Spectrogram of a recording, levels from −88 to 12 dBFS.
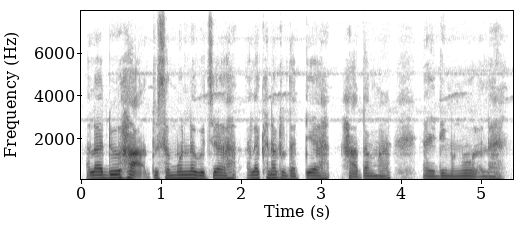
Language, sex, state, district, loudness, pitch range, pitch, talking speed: Wancho, male, Arunachal Pradesh, Longding, -20 LUFS, 120-145 Hz, 135 Hz, 210 wpm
